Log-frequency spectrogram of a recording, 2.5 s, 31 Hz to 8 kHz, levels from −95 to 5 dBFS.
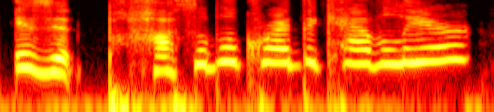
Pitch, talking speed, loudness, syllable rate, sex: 320 Hz, 145 wpm, -17 LUFS, 4.8 syllables/s, female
